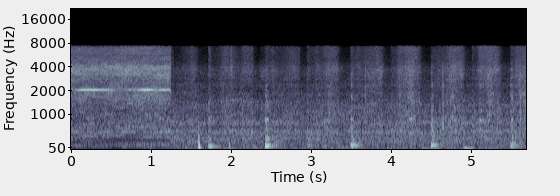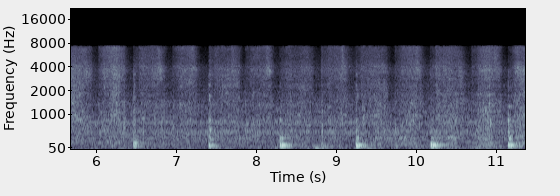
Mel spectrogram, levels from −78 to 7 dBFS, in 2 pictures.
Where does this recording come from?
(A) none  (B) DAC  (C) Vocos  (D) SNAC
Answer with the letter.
B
